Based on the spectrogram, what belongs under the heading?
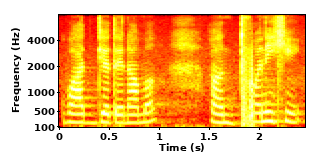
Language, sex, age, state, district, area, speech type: Sanskrit, female, 18-30, Karnataka, Uttara Kannada, rural, spontaneous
